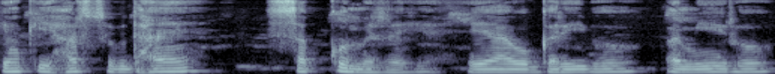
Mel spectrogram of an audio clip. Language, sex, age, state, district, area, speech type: Hindi, male, 30-45, Uttar Pradesh, Ghazipur, urban, spontaneous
